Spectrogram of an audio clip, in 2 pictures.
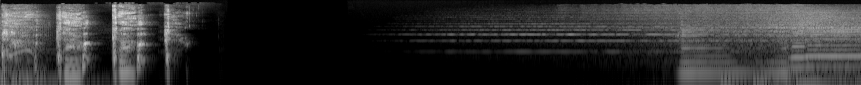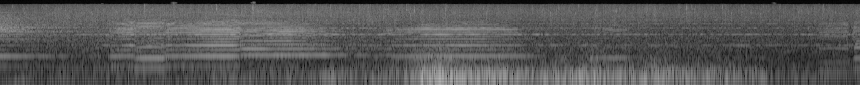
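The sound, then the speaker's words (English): After a few sharp bursts and a brief silence, steady rain on a cold summer night fades in and keeps falling, joined by low rumbling and a sustained tonal drone, growing louder toward the end. “Too cold for a summer night, the rain coming down.”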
